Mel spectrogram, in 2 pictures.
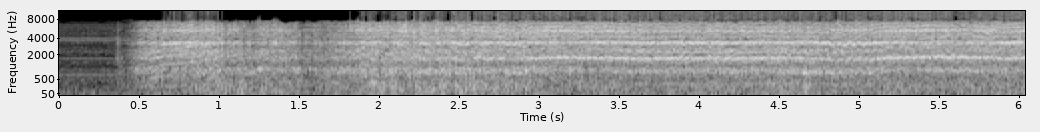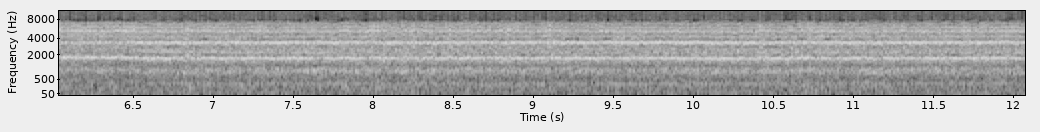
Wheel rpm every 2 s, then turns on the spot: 70, 200, 210, 220, 210, 210.
none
